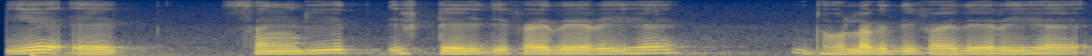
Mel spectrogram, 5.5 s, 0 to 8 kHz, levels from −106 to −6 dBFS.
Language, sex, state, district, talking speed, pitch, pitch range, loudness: Hindi, male, Uttar Pradesh, Saharanpur, 145 wpm, 140 Hz, 125-155 Hz, -18 LUFS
